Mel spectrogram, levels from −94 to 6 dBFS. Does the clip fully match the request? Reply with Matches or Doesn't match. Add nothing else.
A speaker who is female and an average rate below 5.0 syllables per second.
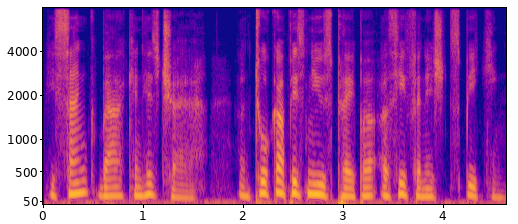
Doesn't match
